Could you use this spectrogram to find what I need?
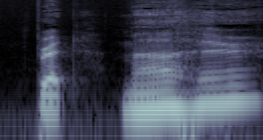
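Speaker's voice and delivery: cartoon baby character voice. Repeating a player's name after the other host, in a Stewie voice. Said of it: "It's my best Stewie voice".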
